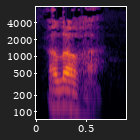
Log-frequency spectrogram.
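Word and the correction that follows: Ahalya: What's that? Ahaya, yeah, I pronounced it wrong, I thought.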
